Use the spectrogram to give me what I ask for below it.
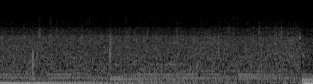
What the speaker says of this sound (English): The rain picked up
